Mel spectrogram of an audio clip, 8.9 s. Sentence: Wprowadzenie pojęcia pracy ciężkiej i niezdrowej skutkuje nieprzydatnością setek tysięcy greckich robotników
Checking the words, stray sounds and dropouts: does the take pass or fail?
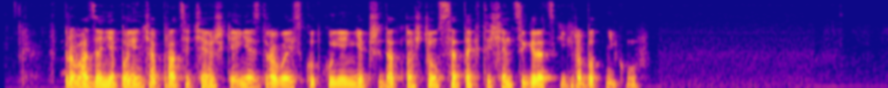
pass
